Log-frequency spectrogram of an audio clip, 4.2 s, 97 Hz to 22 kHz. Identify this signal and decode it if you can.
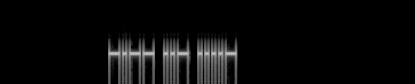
Morse code, heard as a keyed tone, about 36 wpm, 700 Hz. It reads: YU4
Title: Callsign Prefixes for Top 25 DXCC - 35wpm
